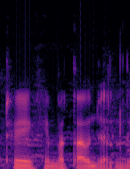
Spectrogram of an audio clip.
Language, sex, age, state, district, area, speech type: Maithili, male, 30-45, Bihar, Sitamarhi, urban, spontaneous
